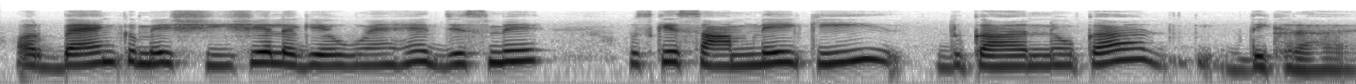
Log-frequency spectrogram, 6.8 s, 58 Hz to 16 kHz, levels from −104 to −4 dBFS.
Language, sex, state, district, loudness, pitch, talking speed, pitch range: Hindi, female, Jharkhand, Sahebganj, -18 LUFS, 230 Hz, 140 wpm, 205-260 Hz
